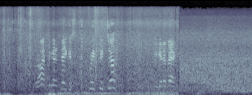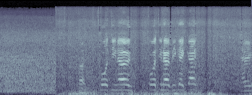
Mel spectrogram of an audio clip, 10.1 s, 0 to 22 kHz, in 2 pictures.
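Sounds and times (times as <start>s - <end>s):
surf breaking on beach: 0.0s - 10.0s
wind buffeting microphone: 0.0s - 10.0s.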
